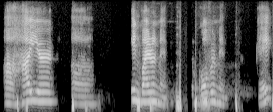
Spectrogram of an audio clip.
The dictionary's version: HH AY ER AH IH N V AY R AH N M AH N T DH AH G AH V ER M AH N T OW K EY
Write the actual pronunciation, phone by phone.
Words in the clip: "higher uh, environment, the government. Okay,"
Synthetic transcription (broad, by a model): HH AY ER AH IH N V AY R AH N M AH N T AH G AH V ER M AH N T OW K EY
